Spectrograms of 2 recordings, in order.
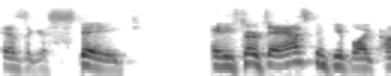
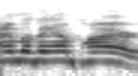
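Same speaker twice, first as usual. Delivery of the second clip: high, raised, hollering yell; 7 semitones higher, 3 dB louder than usual. Retelling a filmed street scene, running down the street: imitating Nicolas Cage yelling. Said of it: "And he's yelling".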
